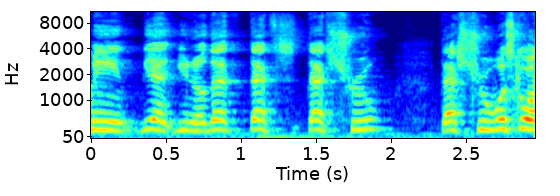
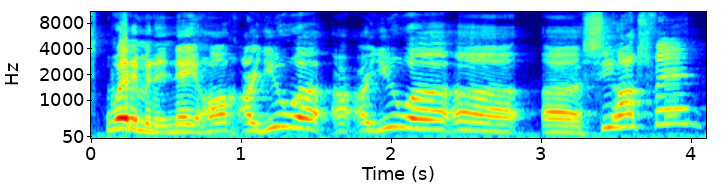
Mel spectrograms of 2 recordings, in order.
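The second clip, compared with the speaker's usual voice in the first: high, loud disbelief; shocked at a Seahawks fan; incredulous; 4 semitones higher, 7 dB louder than usual. Real, not acted. Surprised at viewer's fandom.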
